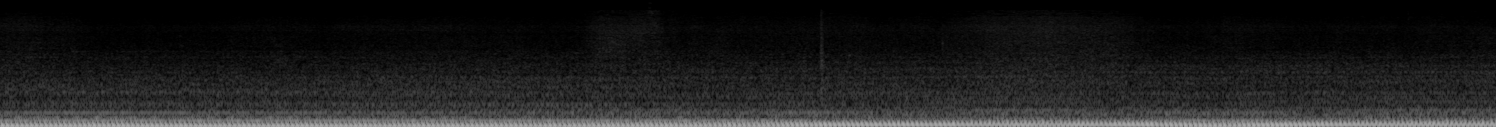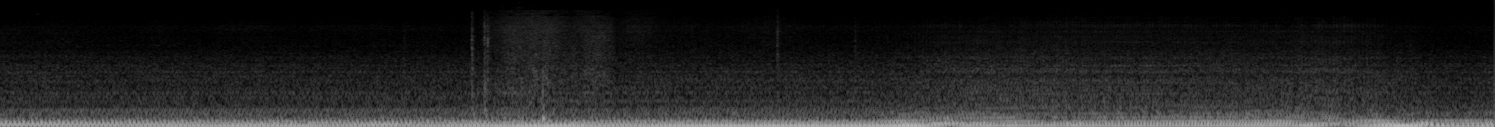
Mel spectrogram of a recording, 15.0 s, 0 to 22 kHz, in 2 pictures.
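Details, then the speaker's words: 1994 Toyota Corolla engine cold start, not started at all that day; fires right up into a smooth, even low idle with the fan running and working, no faults heard, normal cold start and idle. "This has not been started at all today. Fires right up. Fan and everything's working currently."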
